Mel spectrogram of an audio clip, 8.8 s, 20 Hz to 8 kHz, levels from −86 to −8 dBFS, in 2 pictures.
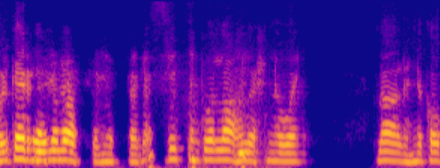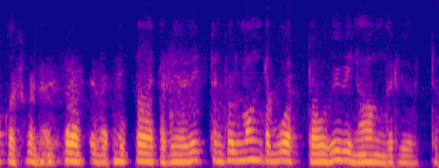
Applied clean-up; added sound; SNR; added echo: neural mask model Resemble Enhance denoiser.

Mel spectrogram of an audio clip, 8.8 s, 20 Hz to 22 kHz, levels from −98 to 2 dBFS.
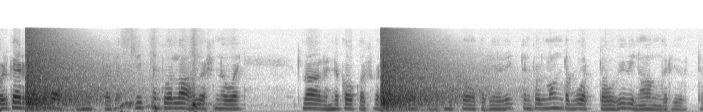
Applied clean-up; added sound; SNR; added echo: none; Whoosh, swoosh, swish + Clapping; -3 dB; none.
